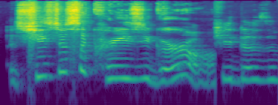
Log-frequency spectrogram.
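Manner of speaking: loud, punchy emphasis; emphatic. Real, not acted. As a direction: belt it out with conviction. Raving about the film.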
